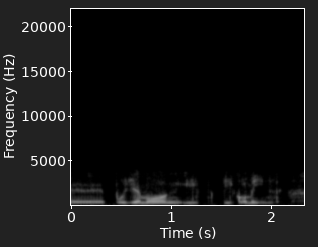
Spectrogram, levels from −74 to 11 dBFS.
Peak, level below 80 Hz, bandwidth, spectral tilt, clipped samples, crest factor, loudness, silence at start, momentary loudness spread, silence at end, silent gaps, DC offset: -14 dBFS; -72 dBFS; 4.3 kHz; -8 dB/octave; under 0.1%; 18 dB; -31 LUFS; 0 s; 18 LU; 0 s; none; under 0.1%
